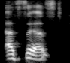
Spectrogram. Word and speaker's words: ASST: Artists Standing Strong Together, ASST, which we pronounce assist, was started last year.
